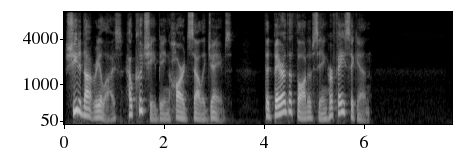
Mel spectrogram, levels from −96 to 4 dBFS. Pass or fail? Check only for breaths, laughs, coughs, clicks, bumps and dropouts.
pass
